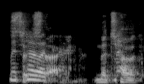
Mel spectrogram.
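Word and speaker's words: Matoaka: we were just talking about this with Pocahontas, Mataoka, is that how I pronounce it? Mataoka, thank you.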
